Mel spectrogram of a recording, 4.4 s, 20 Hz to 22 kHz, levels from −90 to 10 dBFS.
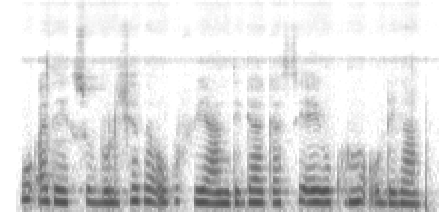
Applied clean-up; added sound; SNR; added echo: none; none; none; none.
